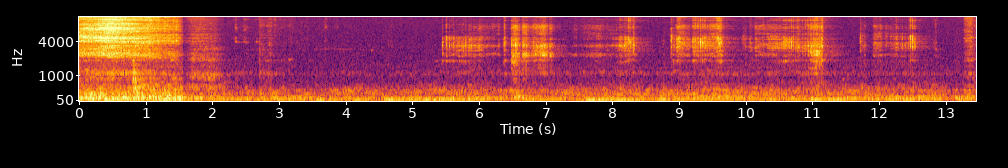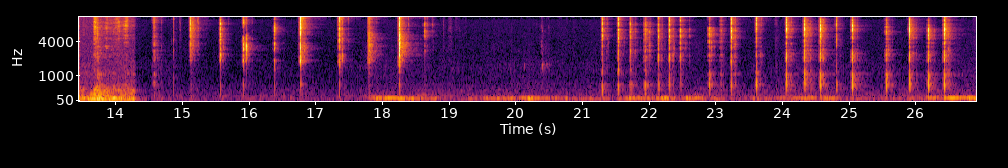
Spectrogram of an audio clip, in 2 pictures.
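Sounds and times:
pen scratching on paper: 5.5 - 13.5.

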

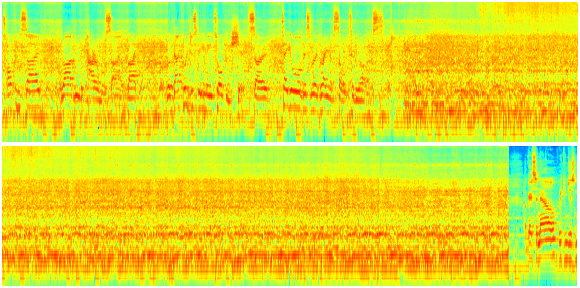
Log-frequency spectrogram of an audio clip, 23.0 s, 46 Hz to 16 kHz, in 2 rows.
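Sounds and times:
grain mill motor hum: 0.0 - 21.7
grain grinding: 8.0 - 21.7.

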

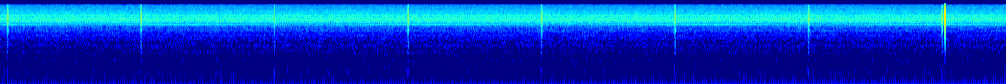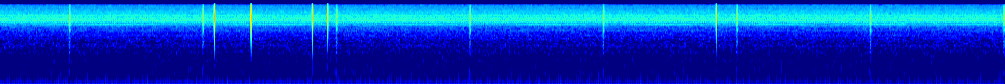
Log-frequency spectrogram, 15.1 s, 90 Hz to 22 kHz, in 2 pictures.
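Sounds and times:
steady hiss: 0.0 - 15.0
sharp clicks: 9.0 - 10.2, 12.9 - 13.2.

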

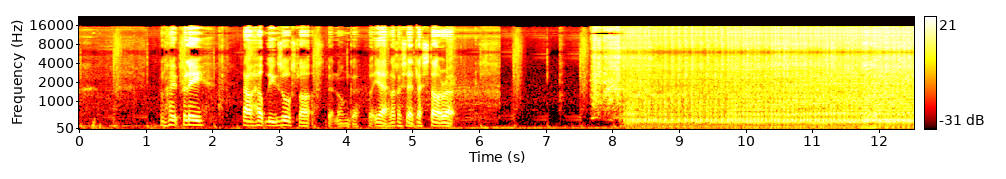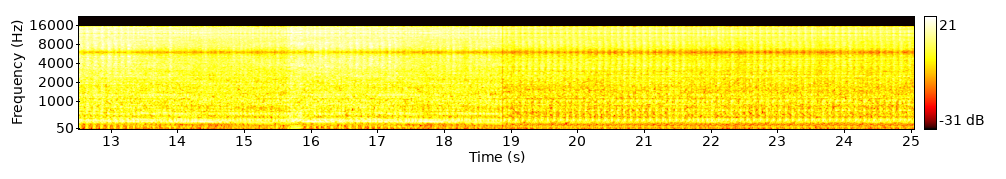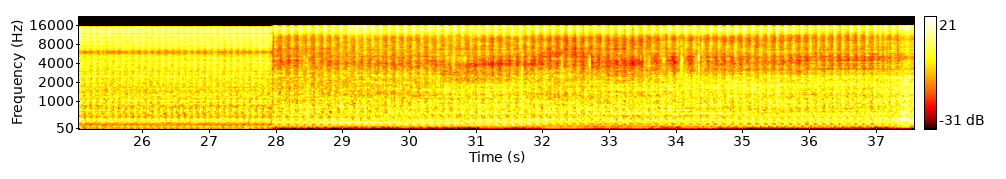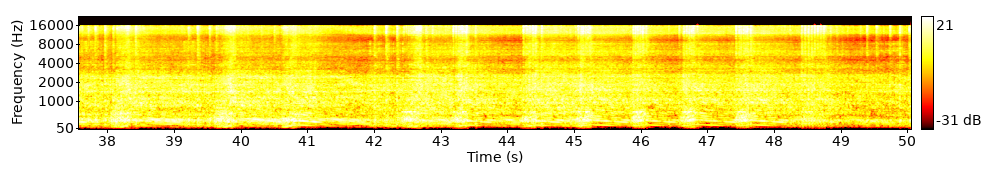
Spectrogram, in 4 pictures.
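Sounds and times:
motorcycle engine starting and idling: 0.0 - 50.0.

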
